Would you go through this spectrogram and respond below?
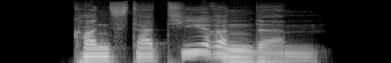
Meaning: strong dative masculine/neuter singular of konstatierend
- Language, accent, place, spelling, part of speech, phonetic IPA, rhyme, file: German, Germany, Berlin, konstatierendem, adjective, [kɔnstaˈtiːʁəndəm], -iːʁəndəm, De-konstatierendem.ogg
